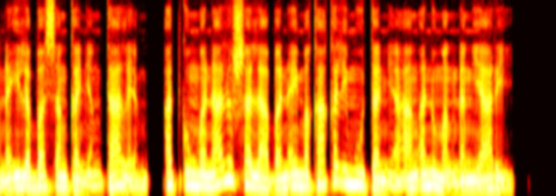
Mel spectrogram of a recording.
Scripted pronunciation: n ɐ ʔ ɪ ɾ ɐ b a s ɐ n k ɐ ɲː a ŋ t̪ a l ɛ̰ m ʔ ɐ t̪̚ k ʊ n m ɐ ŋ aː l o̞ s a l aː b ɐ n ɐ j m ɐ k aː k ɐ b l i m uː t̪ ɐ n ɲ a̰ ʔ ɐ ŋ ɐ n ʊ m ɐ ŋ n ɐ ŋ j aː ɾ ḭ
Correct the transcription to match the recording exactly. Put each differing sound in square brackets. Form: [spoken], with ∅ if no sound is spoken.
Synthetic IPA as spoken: n ɐ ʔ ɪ [l] ɐ b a s ɐ [ŋ] k ɐ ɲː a ŋ t̪ a l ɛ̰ m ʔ ɐ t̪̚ k ʊ [ŋ] m ɐ [n] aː l o̞ [ʃ] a l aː b ɐ n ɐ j m ɐ k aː k ɐ [∅] l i m uː t̪ ɐ n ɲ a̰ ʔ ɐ ŋ ɐ n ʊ m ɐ ŋ n ɐ ŋ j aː ɾ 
